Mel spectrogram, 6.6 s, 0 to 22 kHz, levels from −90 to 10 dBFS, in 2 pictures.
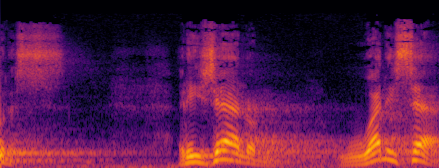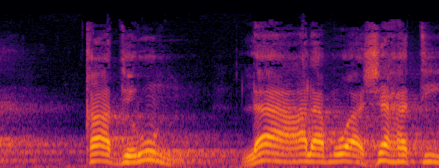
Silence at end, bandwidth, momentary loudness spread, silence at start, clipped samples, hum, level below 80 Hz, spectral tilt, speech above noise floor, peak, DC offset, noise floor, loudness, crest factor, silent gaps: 0 s; 14 kHz; 19 LU; 0 s; under 0.1%; none; -44 dBFS; -5 dB/octave; 26 dB; 0 dBFS; under 0.1%; -40 dBFS; -15 LUFS; 16 dB; none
